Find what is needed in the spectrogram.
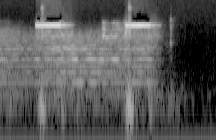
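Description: Closing sound of a film trailer soundtrack: two short high electronic beeps, about a second apart, like a hospital heart monitor, each with a low thump, over a faint held music chord. The sound cuts off suddenly near the end as the trailer finishes.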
